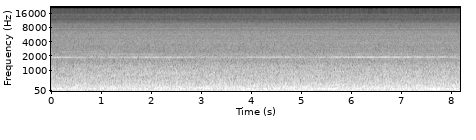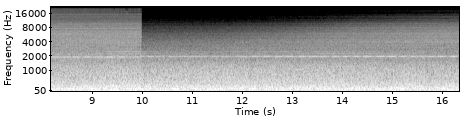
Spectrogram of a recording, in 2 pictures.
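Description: An airliner's engines drone at cruise in Microsoft Flight Simulator, a steady broadband roar with a faint constant tone that cuts off sharply near the end, leaving a quieter hum.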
